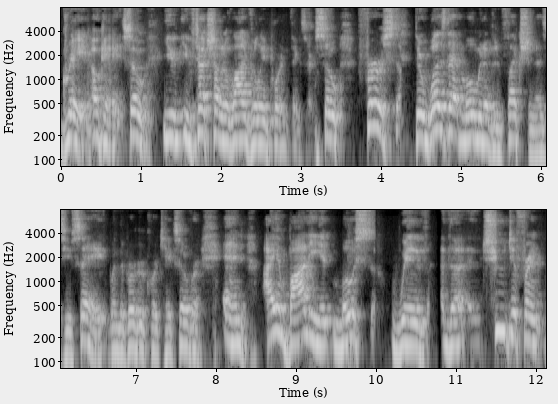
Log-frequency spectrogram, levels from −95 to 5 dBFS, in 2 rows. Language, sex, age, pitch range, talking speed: English, male, 50-69, 130-170 Hz, 195 wpm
